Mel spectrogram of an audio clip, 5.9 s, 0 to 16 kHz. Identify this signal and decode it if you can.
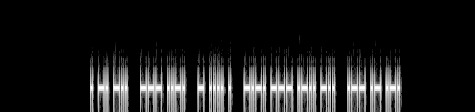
Morse code, heard as a keyed tone, about 50 wpm, 700 Hz. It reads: END OF THE COLD WAR
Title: Sets of 5 Words Encore 50wpm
